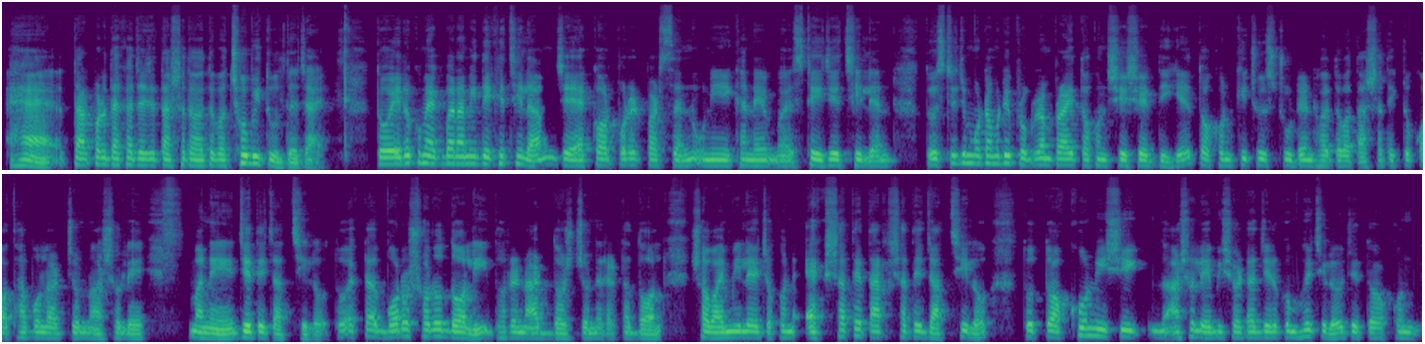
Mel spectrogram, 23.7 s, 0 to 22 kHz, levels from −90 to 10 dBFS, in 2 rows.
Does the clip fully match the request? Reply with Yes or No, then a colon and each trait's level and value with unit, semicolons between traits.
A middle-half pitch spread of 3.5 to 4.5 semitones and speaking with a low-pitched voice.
No: average, 2.9 semitones; low, 130 Hz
